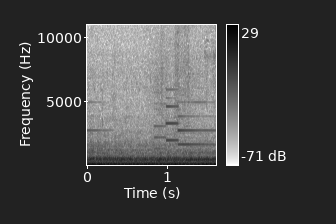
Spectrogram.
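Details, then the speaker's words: Salvage Ford Mustang GT350 at auction, just started, before a five-minute warm-up: deep, steady low rumble with an even pulse and no knocks or ticks; normal idle. "wow this thing sounds good I think sounds really good I'm gonna let this thing warm up and then I want to hear the exhaust"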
